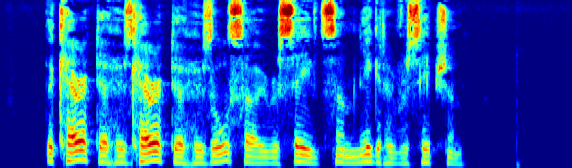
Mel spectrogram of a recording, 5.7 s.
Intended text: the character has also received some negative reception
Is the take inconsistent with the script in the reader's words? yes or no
yes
